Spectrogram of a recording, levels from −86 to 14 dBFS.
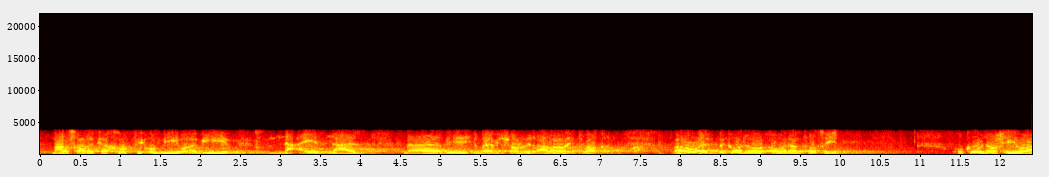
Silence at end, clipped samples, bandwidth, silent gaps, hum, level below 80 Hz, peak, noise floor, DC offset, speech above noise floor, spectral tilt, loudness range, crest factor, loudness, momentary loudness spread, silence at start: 0 s; under 0.1%; 4 kHz; none; none; -48 dBFS; 0 dBFS; -33 dBFS; under 0.1%; 23 dB; -11.5 dB/octave; 2 LU; 10 dB; -11 LUFS; 13 LU; 0 s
